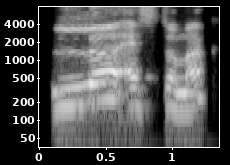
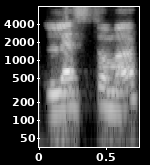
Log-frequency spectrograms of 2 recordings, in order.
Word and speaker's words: l'estomac: we are not, and nor we are pronouncing it as le estomac. We will be pronouncing it as l'estomac, because that le or la, the masculine and the feminine article, will get contracted or elided rather, okay, before a vowel.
